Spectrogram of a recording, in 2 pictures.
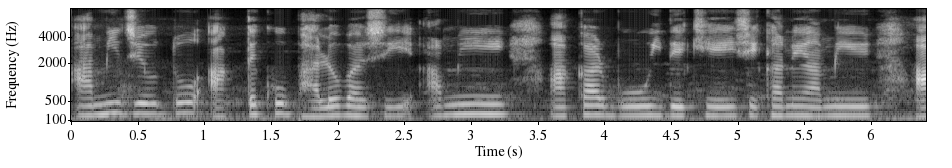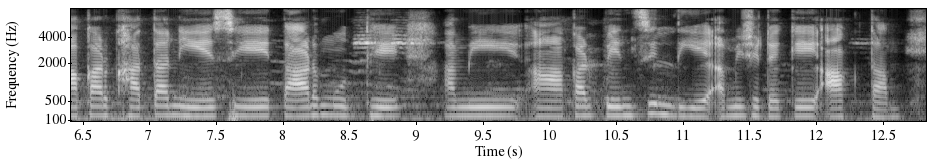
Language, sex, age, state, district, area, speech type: Bengali, female, 18-30, West Bengal, Hooghly, urban, spontaneous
